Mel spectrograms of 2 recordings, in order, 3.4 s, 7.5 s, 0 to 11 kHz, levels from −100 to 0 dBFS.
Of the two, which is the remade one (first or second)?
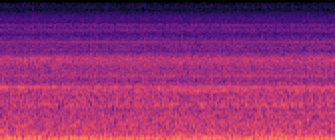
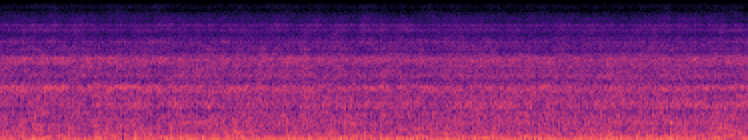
second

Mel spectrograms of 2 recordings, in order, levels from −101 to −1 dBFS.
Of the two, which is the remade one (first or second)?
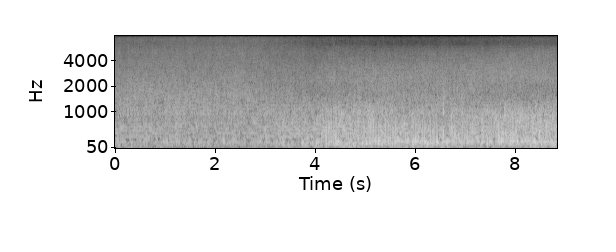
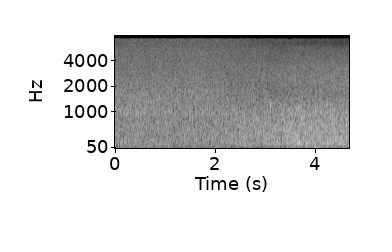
first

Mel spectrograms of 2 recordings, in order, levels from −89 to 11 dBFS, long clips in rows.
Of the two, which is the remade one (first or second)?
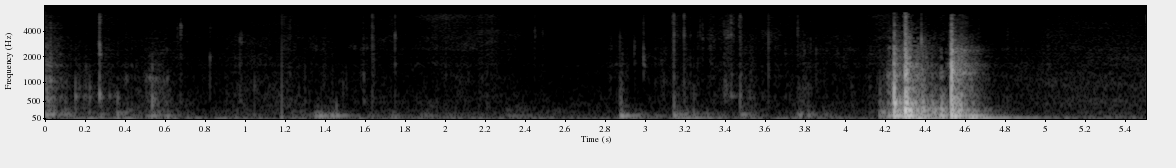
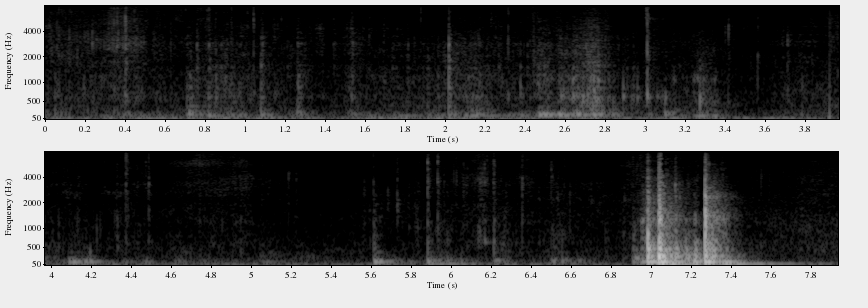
first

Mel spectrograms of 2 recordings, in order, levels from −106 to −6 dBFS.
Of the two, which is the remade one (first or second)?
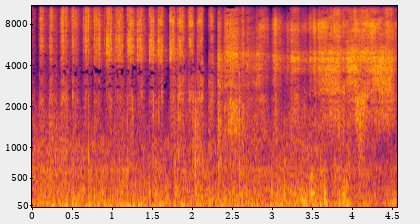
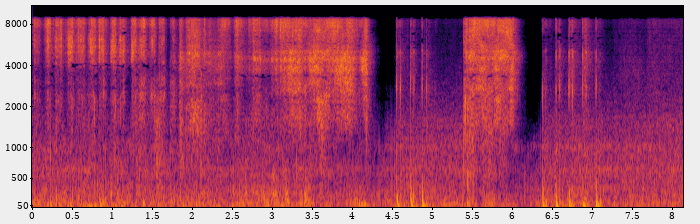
second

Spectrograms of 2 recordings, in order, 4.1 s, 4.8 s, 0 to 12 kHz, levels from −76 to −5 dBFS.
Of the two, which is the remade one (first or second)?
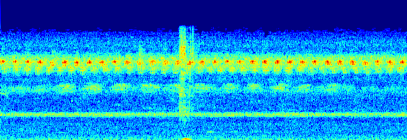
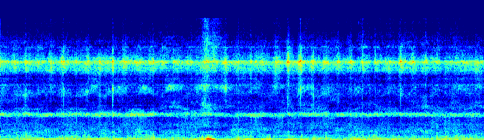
second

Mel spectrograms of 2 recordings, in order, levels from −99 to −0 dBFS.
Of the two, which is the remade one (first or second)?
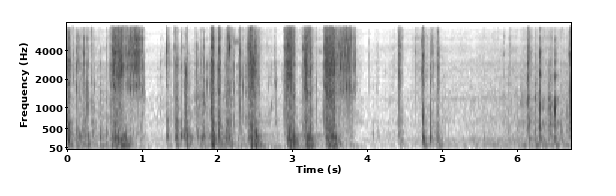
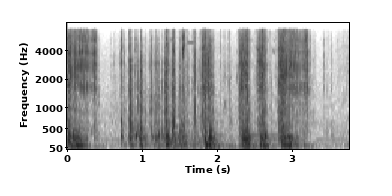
first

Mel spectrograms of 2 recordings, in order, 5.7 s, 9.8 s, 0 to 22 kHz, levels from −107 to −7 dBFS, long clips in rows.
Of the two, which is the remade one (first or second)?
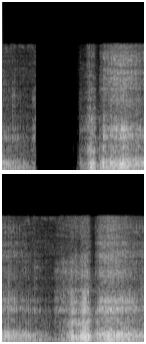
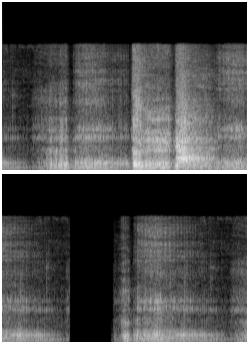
first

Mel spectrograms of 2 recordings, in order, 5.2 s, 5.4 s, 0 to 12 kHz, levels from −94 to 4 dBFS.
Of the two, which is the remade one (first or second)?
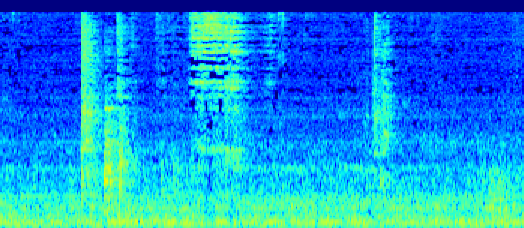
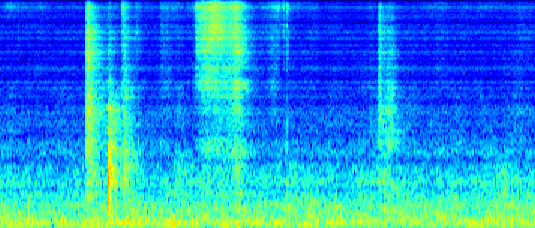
second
